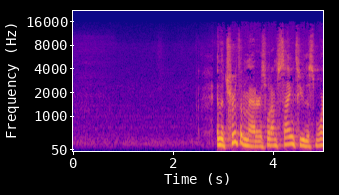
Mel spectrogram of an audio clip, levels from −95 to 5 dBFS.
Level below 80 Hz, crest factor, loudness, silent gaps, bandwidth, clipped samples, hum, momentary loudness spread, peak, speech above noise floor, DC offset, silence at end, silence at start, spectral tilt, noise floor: -66 dBFS; 18 dB; -16 LUFS; none; 14.5 kHz; under 0.1%; none; 5 LU; -2 dBFS; 40 dB; under 0.1%; 0 s; 2.75 s; -5.5 dB/octave; -55 dBFS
